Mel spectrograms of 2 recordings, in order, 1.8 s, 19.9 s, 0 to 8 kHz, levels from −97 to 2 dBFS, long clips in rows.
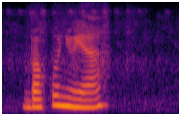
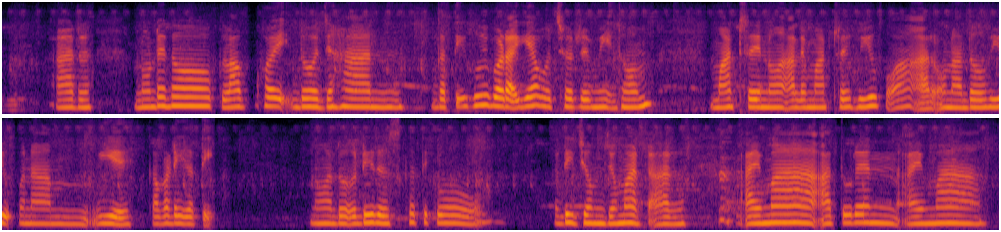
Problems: constant background noise, background conversations at intervals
